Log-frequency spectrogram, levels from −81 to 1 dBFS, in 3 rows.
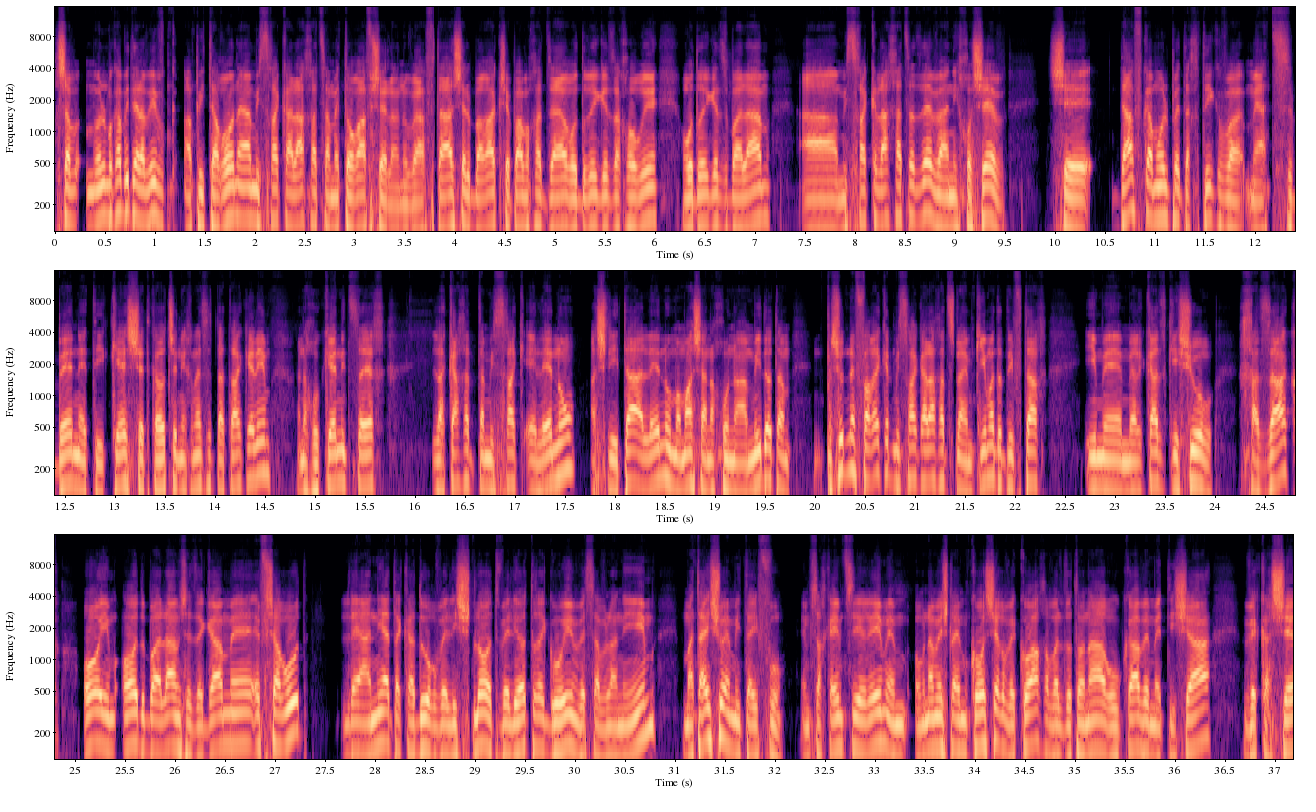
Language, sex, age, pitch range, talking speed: Hebrew, male, 20-39, 120-150 Hz, 155 wpm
